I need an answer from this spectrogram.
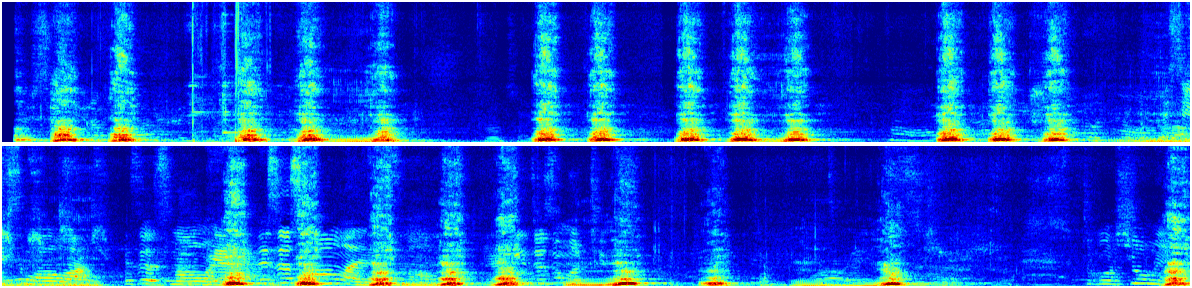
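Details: Tibetan Mastiff barking: deep, booming barks in quick bursts of two to four, roughly one per second, with short pauses between volleys and a stretch of muffled, rumbling mixed sound midway.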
